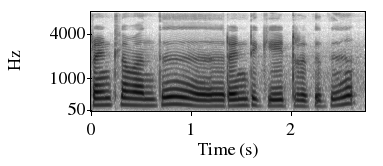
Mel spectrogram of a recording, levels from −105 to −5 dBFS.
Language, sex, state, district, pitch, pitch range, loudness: Tamil, female, Tamil Nadu, Kanyakumari, 195 Hz, 180-205 Hz, -15 LUFS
